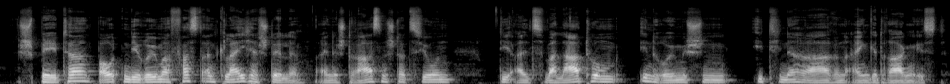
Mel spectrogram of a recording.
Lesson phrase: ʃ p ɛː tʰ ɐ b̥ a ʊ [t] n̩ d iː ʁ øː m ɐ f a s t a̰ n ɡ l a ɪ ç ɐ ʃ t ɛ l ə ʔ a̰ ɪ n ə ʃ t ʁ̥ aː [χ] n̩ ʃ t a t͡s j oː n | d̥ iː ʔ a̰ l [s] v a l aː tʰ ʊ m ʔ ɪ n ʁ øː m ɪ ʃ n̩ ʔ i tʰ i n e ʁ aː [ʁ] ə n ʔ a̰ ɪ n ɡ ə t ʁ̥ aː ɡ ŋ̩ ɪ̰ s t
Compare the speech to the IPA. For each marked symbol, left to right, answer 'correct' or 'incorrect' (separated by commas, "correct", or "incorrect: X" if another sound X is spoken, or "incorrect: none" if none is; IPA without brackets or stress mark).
correct, incorrect: s, correct, correct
